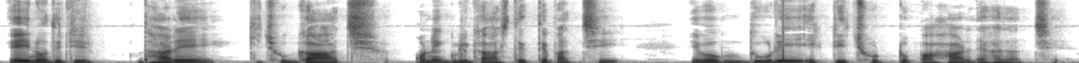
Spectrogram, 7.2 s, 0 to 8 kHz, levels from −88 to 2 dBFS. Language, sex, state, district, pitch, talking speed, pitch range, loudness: Bengali, male, West Bengal, Alipurduar, 140 Hz, 135 wpm, 130-160 Hz, -20 LUFS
